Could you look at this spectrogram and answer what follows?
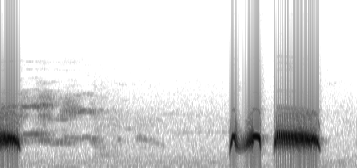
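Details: ["Spotted dove 'thúc gù' coo used to provoke wild birds into singing. The tail of one coo and faint higher notes, then a full phrase: a wavering double note followed by a long steady throbbing coo."]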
